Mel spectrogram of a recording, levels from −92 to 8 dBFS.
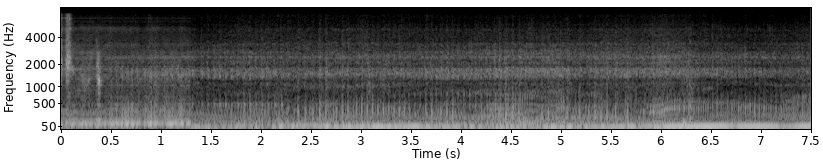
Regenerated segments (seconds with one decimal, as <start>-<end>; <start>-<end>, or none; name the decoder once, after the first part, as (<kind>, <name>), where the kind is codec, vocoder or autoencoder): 0.0-1.3 (vocoder, HiFi-GAN)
